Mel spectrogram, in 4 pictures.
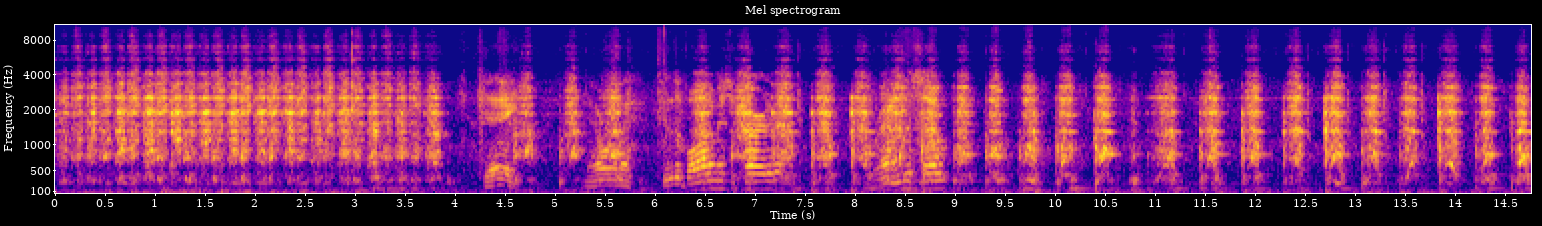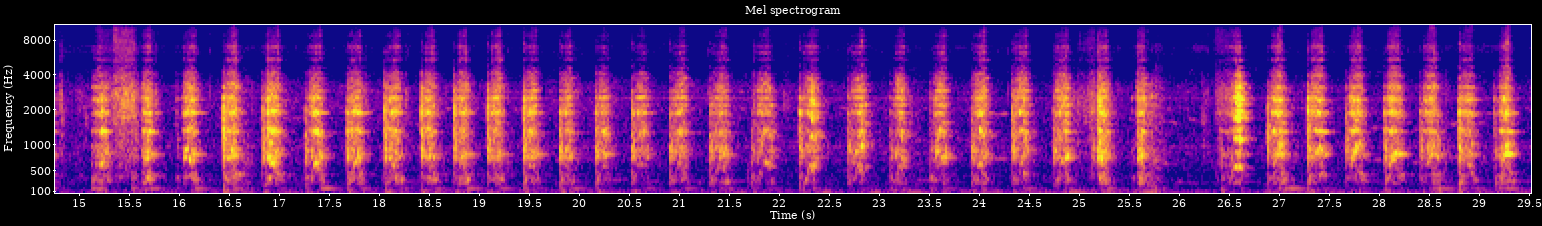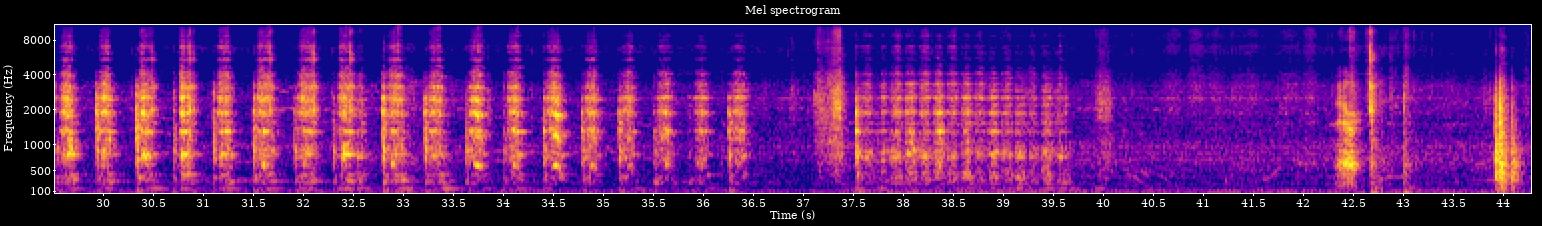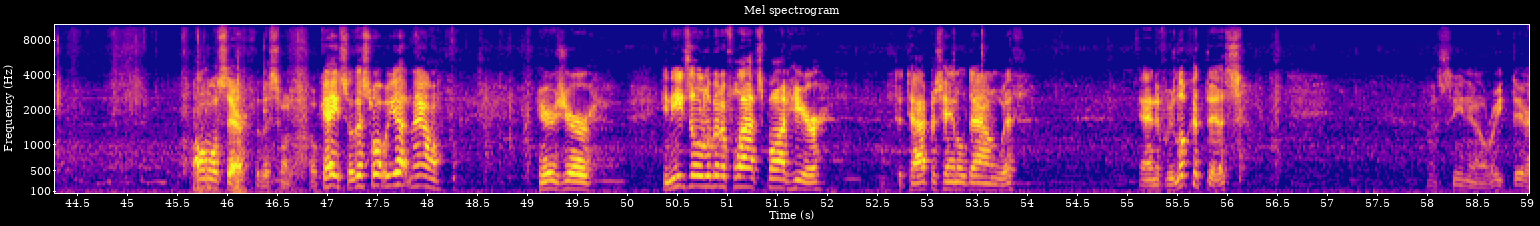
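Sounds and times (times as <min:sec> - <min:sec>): rasp cutting wood: 0:00.0 - 0:25.8, 0:26.4 - 0:39.8.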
